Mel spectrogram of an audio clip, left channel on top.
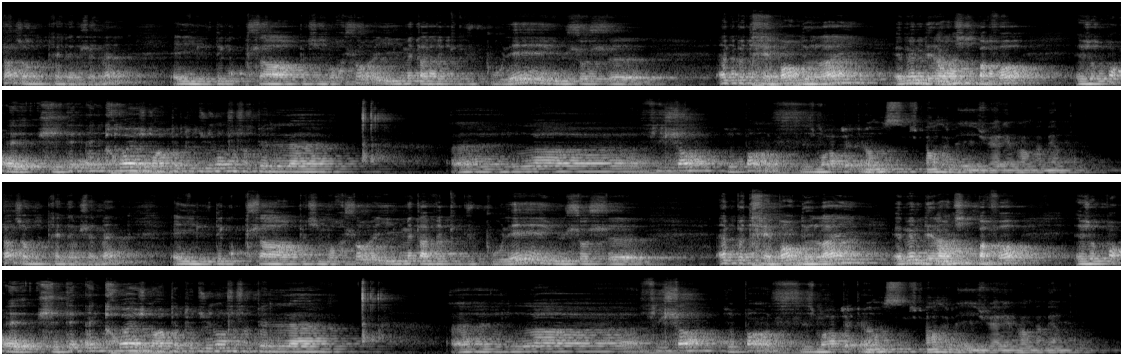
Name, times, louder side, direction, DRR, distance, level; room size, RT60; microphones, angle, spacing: voice 1, 0.0-14.5 14.8-15.1 15.7-19.9, equal, 40° right, 2 dB, 5.2 m, -22 dB
voice 2, 9.3-9.7 19.8-21.9, equal, 15° right, 0 dB, 6.6 m, -25 dB
29.0 x 20.0 x 6.6 m, 1.2 s
head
